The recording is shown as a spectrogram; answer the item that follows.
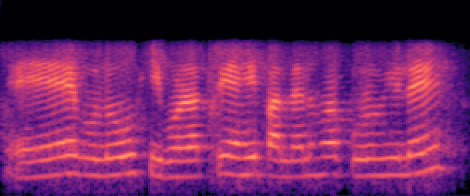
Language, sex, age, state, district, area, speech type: Assamese, female, 30-45, Assam, Sonitpur, rural, conversation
